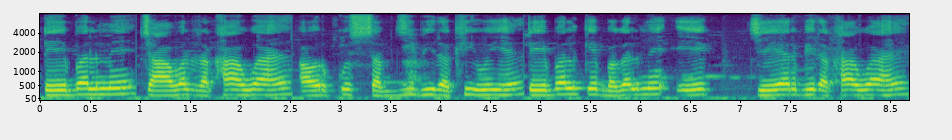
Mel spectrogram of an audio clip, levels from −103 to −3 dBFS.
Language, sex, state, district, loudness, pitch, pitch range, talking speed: Hindi, male, Bihar, Kishanganj, -14 LUFS, 185 Hz, 175-195 Hz, 160 wpm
